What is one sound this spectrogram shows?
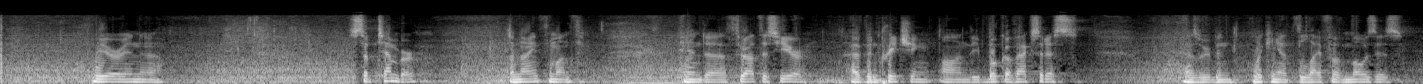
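A man speaks calmly into a microphone, heard through loudspeakers in an echoing hall.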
